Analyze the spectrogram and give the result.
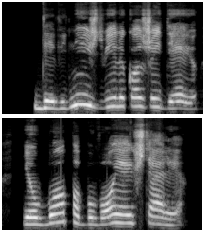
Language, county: Lithuanian, Kaunas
